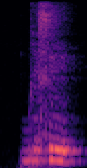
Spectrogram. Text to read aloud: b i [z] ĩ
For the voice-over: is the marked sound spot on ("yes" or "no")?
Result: no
